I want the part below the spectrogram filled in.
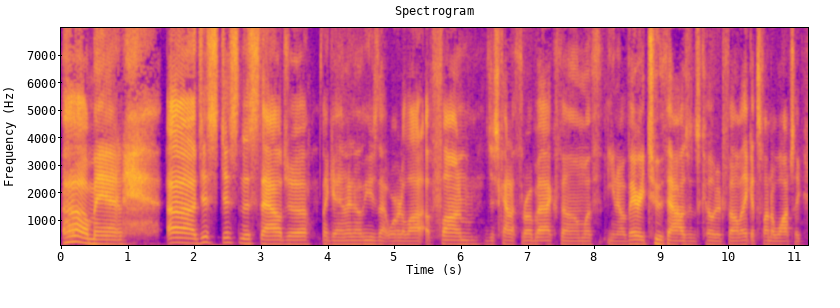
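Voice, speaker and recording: A man's voice: medium pitch, little pitch movement, a little slow, pushed and bright, smooth. A man in his late twenties, a guest on a casual film podcast, talking enthusiastically in slang and often stammering over his words. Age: 20s.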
